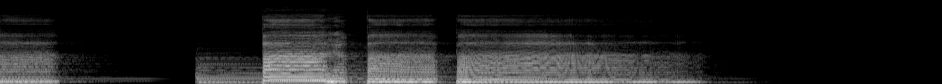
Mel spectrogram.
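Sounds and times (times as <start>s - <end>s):
person singing with piano: 0.0s - 0.7s, 2.0s - 7.1s.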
